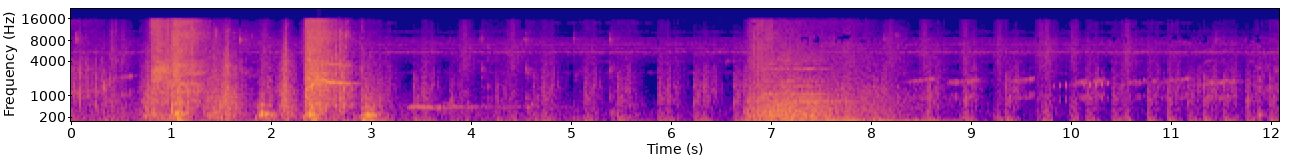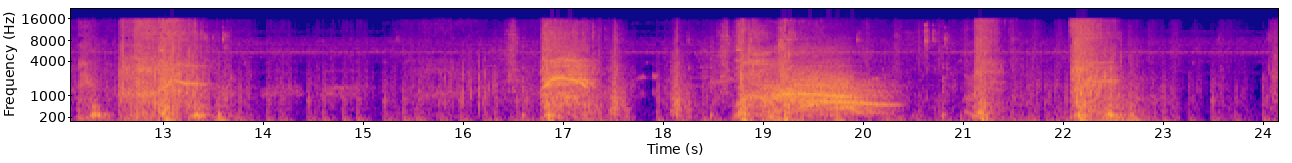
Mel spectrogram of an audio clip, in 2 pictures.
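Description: Blows land in a game fight with sharp hits.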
